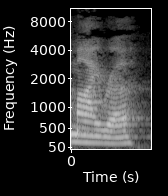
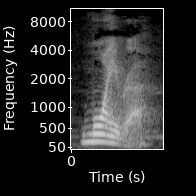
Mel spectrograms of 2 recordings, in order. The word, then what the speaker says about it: Moira: It's not Myra. Moira, that's her name from Shitz Creek.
